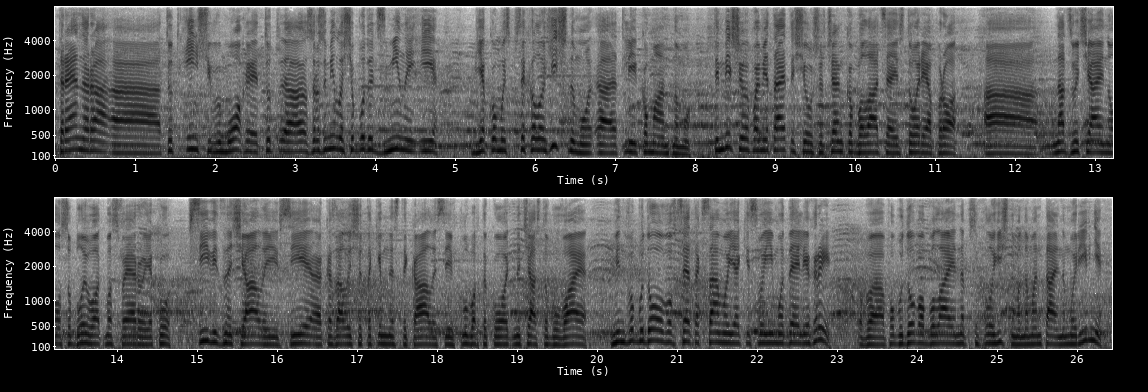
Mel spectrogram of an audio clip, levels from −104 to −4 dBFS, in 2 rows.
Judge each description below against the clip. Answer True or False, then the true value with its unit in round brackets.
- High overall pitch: False (175 Hz)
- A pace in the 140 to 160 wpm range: True (145 wpm)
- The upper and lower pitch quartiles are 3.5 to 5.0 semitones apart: True (4.1 semitones)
